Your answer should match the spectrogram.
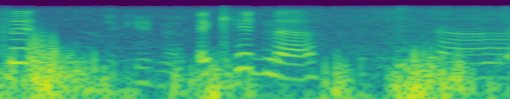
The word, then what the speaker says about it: echidna: and how do you pronounce it Aida AK kidna Aida it's like a it's so no fool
